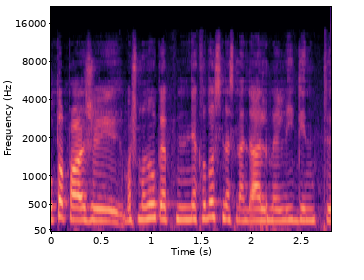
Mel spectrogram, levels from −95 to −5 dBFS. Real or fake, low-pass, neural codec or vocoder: fake; 14.4 kHz; codec, 44.1 kHz, 3.4 kbps, Pupu-Codec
